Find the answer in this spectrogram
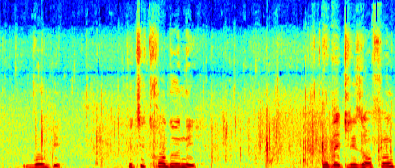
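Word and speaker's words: Vogüé: C'est ? Voguë ou ? Ça se prononce ? Voguë.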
